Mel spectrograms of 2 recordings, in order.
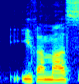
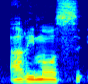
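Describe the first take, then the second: First: The vowels are i, a, a. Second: The vowels are a, i, o. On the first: "er wird immer anders genannt" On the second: "keiner kann diesen Vornamen richtig aussprechen"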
